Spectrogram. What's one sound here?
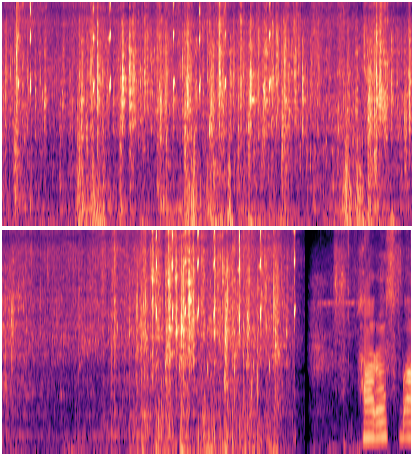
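A mountain bike rattles and bumps quickly over a rough dirt trail.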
